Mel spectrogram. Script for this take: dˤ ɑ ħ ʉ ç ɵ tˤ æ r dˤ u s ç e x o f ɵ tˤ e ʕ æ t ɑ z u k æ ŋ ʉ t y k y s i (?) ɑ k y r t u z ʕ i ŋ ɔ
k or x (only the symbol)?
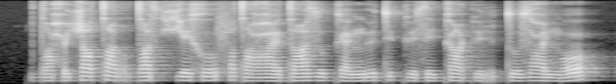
k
